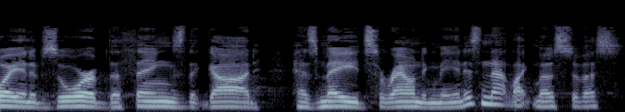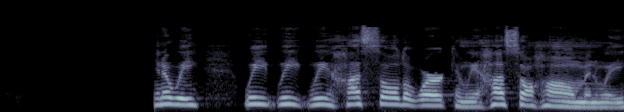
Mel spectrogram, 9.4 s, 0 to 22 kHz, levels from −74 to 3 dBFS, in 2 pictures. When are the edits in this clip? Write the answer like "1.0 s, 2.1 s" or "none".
none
